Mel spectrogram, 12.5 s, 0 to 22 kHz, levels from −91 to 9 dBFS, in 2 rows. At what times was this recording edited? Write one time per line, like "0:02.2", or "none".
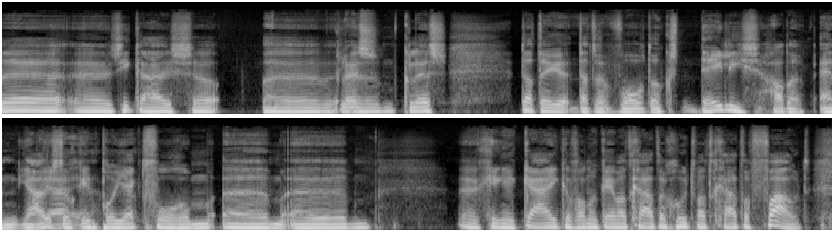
none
